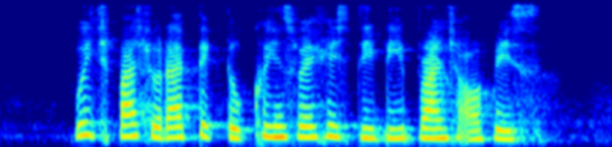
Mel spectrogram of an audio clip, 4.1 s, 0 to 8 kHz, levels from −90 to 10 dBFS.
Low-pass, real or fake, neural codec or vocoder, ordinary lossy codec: 7.2 kHz; fake; codec, 16 kHz, 4 kbps, FunCodec, trained on Chinese and English, 50 frames a second; Opus, 24 kbps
